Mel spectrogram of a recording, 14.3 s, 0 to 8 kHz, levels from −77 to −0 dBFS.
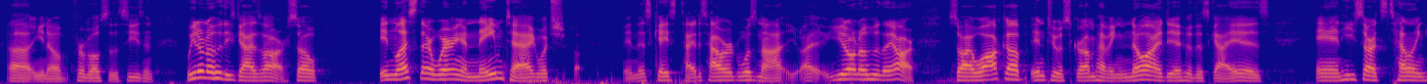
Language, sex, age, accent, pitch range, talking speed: English, male, 20-39, American, 120-160 Hz, 225 wpm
